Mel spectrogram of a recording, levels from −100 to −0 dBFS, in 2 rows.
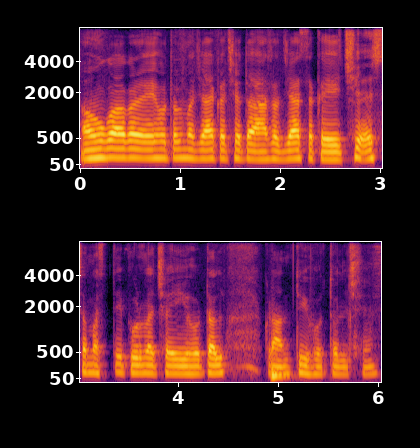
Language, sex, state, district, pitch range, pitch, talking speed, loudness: Maithili, male, Bihar, Samastipur, 120-140 Hz, 130 Hz, 230 wpm, -16 LUFS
